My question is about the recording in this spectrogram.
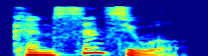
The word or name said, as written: consensual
